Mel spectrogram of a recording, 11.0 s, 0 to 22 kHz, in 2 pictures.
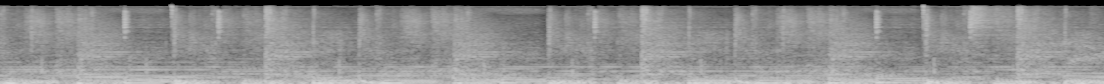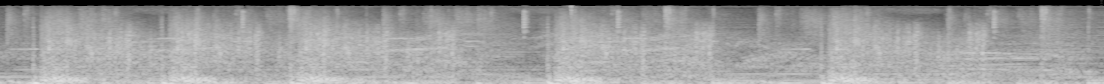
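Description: Repeated shotgun blasts in the PS1 game Alien Trilogy, a series of loud booming shots spaced a second or so apart over a steady droning game soundtrack.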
